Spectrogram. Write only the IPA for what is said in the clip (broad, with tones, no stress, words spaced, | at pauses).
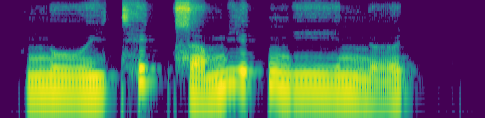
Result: n̪uː˨jt̪ʰɪ˥k̚sɐ˨˥m jɪ˥k̚ŋiː˧ n̪ɵ˨˥t̚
